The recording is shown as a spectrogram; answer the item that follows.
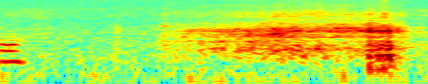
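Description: A plastic recovery traction board scraping as it is slid over sand, growing louder over about a second and ending in a short knock as it is set down against stones near the end.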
